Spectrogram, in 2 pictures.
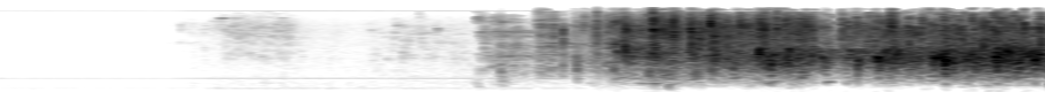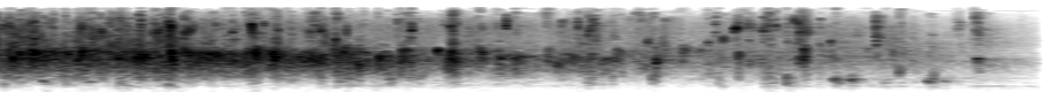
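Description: Audience applauding, beginning about two and a half seconds in, holding steady, and starting to fade near the end.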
